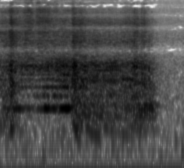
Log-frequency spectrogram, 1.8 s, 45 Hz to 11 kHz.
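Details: SteppIR 3-element original Fluidmotion controller, after repair for possible lightning damage with the driven-element stepper driver replaced. Reflector test gives a steady buzzy stepping whine for about 1.5 s, then a clean stop; the stepper drives normally.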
